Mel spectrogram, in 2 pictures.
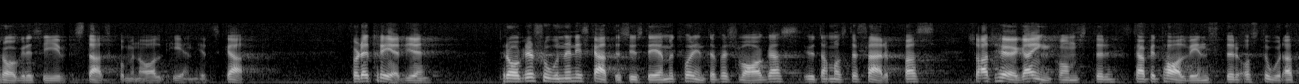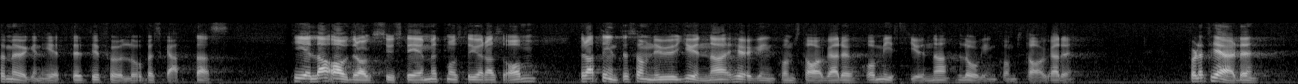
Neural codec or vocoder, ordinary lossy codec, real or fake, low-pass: none; none; real; 7.2 kHz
